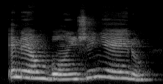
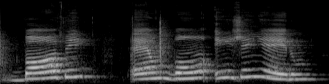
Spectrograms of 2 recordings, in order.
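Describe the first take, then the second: First: Said in the usual way. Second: Slow, careful dictation pace; teacher reading an example sentence slowly. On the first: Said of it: "eu posso ... dizer". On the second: Shown as a demonstration. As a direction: spell the example out slowly for the class. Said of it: "se eu disser".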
